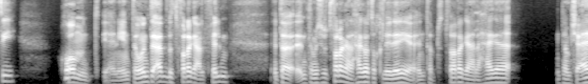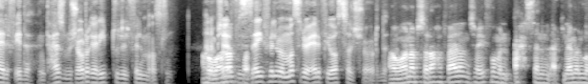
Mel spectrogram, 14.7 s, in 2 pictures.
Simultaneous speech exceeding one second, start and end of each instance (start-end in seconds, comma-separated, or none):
none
